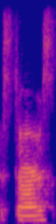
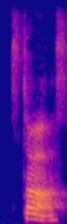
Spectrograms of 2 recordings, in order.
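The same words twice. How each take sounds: First: The R after the vowel is pronounced. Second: The R after the vowel is silent.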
